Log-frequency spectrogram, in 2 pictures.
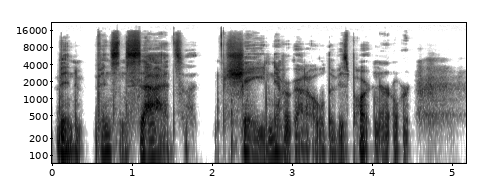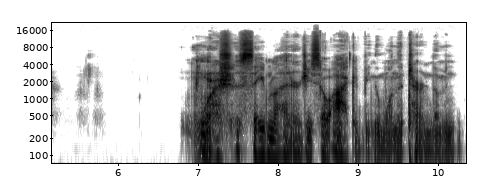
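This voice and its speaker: Guy doing a tired haunted vampire confessing to his mate, deep gravelly half whisper, super close dry audio roleplay. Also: fairly even intonation, dry recording, full character voice. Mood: anguished, self-blaming. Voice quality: very gravelly, husky, breathy near-whisper. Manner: slow, halting, brooding confession. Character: weary, guilt-ridden male vampire and former healer, confiding in his mate. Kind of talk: intimate audio roleplay drama, hushed monologue.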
